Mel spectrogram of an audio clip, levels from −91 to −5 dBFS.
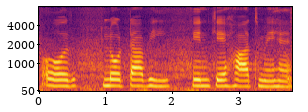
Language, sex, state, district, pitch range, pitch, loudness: Hindi, female, Haryana, Jhajjar, 205-220 Hz, 215 Hz, -14 LUFS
